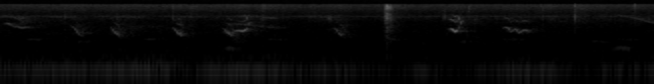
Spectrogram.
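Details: In South African woods, a flock of Natal spurfowls gives a fast run of scratchy downslurred notes, then a pause and a few more, with a sharp click and a low background drone.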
